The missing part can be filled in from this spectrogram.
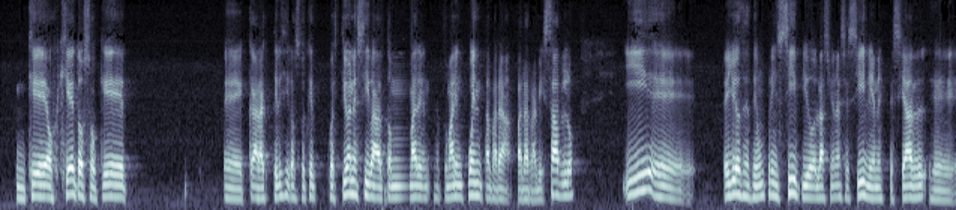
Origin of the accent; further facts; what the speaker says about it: Puerto Montt, Los Lagos, Chile; yo soy oriundo de Puerto Montt, nacido y criado en Puerto Montt, de hecho yo estoy acá en Puerto Montt también.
